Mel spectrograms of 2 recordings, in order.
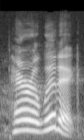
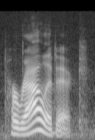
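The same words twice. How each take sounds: First: The 'lyt' syllable carries the stress. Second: The 'lyt' syllable is not the stressed one. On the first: The speaker calls it right. "I underlined the lib because I wanted to say that correctly" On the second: The speaker calls it wrong. "how I've said it in my past was"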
